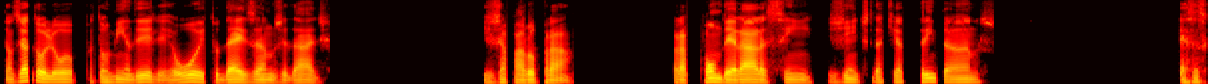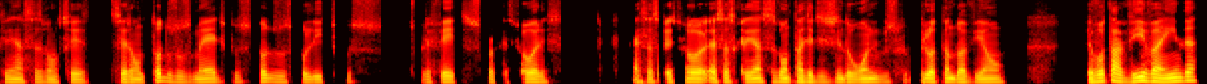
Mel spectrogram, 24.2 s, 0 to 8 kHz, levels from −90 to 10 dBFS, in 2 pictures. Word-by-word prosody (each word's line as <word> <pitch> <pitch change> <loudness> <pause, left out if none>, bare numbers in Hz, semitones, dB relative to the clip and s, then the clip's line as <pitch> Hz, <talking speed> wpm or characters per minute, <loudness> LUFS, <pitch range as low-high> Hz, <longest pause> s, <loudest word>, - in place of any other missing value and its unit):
Então 95 - -7
você 130 - -3
já 135 - +7
te - - -4
olhou 100 -2 +3
para - - -15
turminha 95 -2 -3
dele, 95 -5 -1
é 85 - -5
8, 100 -1 +1
10 95 0 +3
anos 90 -2 -1
de 85 - -8
idade. 85 0 -4 1.6
E 85 - -7
já 95 +3 -4
parou 90 -2 +1
pra 80 -6 -2 1.0
pra - - +1
ponderar 95 -5 +5
assim, 90 0 -4 0.2
gente 100 -1 -6
daqui 95 +2 -6
a - - -3 0.2
30 115 -3 -1
anos. 100 -1 -5 1.8
Essas 100 +1 -4
crianças 95 -1 -3
vão 95 0 -4
ser, 95 -1 -3 0.2
serão 95 -1 0
todos 125 -5 0
os 95 -1 -6
médicos, 100 +1 -3
todos 110 -2 -1
os 95 -1 -8
políticos, 95 +1 -7 0.3
os - - -21
prefeitos, 95 +2 -2
os - - -9
professores, 100 -1 -2 0.7
essas 100 -1 -3
pess 100 - 0 0.4
essas 110 -3 +1
crianças 105 0 +1
vão 110 0 +3
estar 105 +1 +1
dirigindo 100 -1 0
o - - -1
ônibus, 100 -2 0 0.2
pilotando 110 -2 +3
o - - +6
avião, 100 +1 -1 0.8
eu 105 0 +4
vou 120 - +7
estar 125 0 +6
viva 125 +4 +6
ainda, 130 +5 +5
100 Hz, 145 wpm, -24 LUFS, 95-105 Hz, 1.8 s, já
